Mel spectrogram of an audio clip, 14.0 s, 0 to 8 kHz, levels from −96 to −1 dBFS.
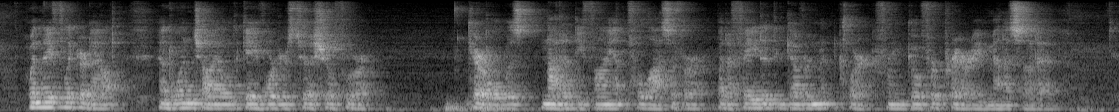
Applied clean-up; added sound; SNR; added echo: none; none; none; reverberation time 0.8 s.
